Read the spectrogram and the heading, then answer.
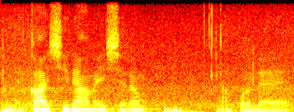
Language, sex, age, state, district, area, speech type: Malayalam, female, 60+, Kerala, Malappuram, rural, spontaneous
